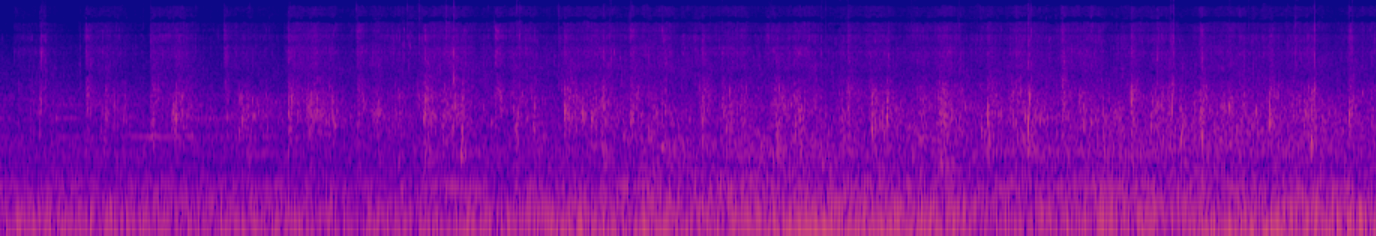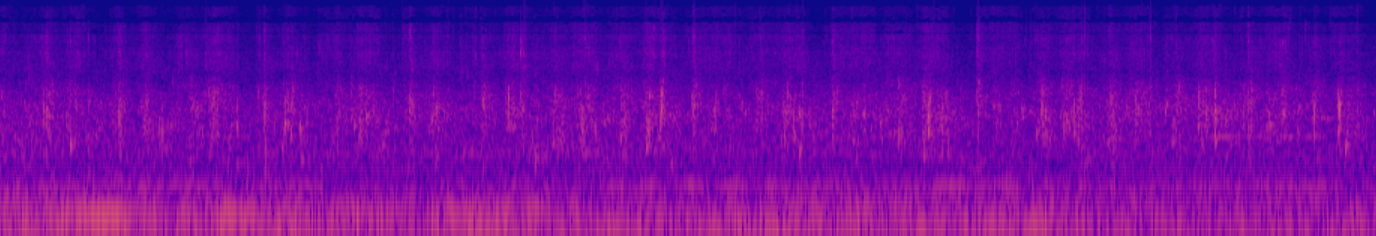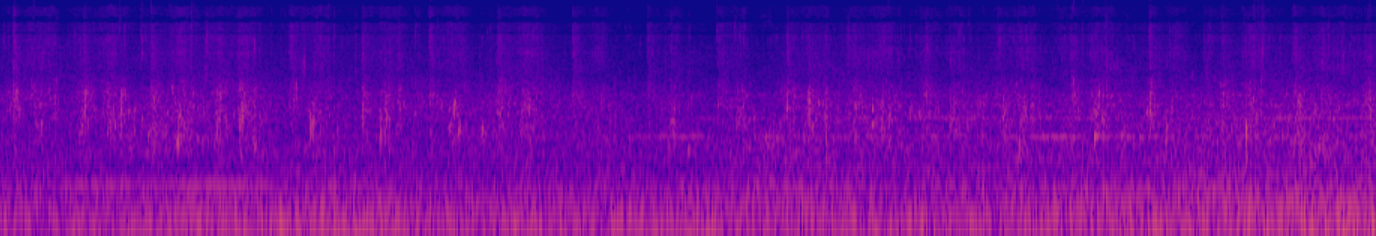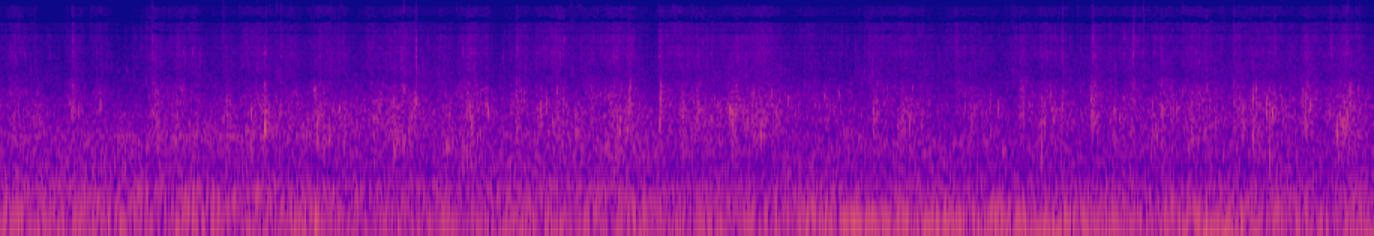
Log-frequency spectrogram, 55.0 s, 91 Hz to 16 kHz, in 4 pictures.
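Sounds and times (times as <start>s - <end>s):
low rumble and hiss in tunnel: 0.0s - 55.0s.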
